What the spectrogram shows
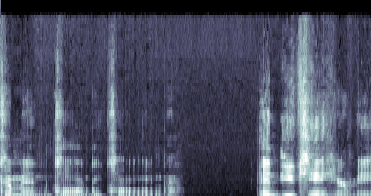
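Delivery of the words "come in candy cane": slow, hushed, whispered trucker character voice. Talking about a movie, quoting its trucker in a trucker character voice. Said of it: "I'm gonna do the voice".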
